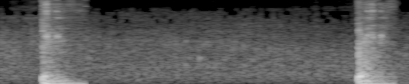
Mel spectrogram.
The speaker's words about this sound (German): Dann hörst du jetzt Backbord vom Heck ungefähr, also die grobe Richtung, ein Klopfen.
